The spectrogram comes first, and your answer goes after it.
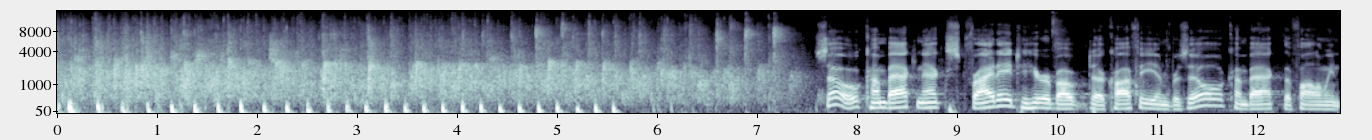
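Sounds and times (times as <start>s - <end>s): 
audience applause: 0.0s - 7.4s
speech: 7.7s - 12.8s.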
